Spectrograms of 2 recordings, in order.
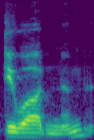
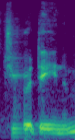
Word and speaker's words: duodenum: through to the duodenum it's not duodenum a judge on webster it is duodenum it's the proper way to say it because we're not savages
